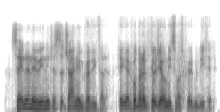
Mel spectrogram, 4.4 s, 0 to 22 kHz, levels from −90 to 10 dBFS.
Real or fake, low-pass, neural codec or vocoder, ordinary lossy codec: fake; 10.8 kHz; codec, 16 kHz in and 24 kHz out, 0.4 kbps, LongCat-Audio-Codec, four codebook decoder; Opus, 16 kbps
